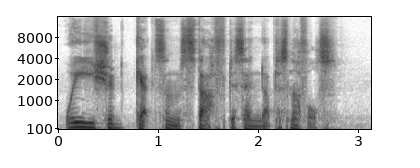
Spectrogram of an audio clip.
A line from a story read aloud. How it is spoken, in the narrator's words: Harry muttered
